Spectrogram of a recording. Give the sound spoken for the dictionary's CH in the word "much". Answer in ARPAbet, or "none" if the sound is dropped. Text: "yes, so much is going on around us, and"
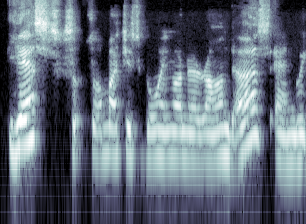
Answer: CH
